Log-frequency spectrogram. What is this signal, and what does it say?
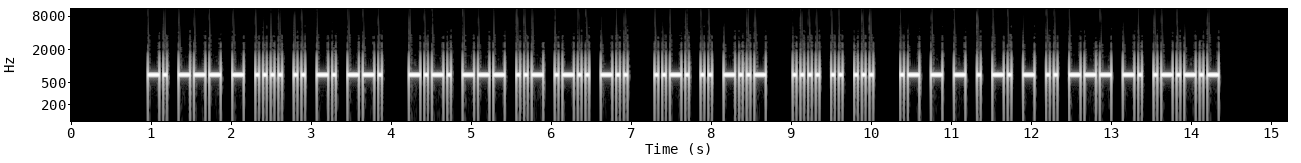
Morse code, heard as a keyed tone, about 25 wpm, 700 Hz. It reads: NOTHING COULD FIX HIS ATTENTION.
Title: Sentences from Top 1400 Words 25wpm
